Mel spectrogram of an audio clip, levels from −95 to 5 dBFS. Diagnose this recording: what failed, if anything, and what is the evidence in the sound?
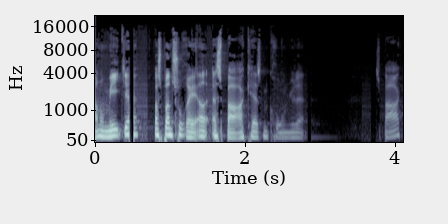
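Computer activity noise enters in the analogue wiring, throughout the speech. A scratchy buzz pulses roughly a hundred times a second, about 35 dB below the speech. Unlike steady mains hum, it rises and falls with processor, graphics or mouse load on the shared ground, not with the speech.

A gap at a join of encoded pieces is a codec-stage fault. Silences open at 0.45–0.51 s (63 ms), just before "og sponsoreret af", and at 2.83–2.88 s (54 ms). Each encoder run's start delay and end padding were left in. Unlike a network dropout, nothing is lost: the speech resumes exactly where it stopped, with smeared edges.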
